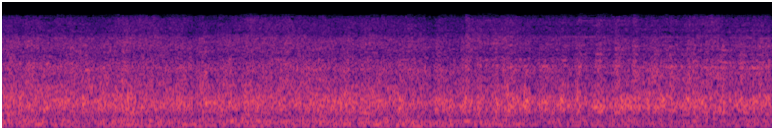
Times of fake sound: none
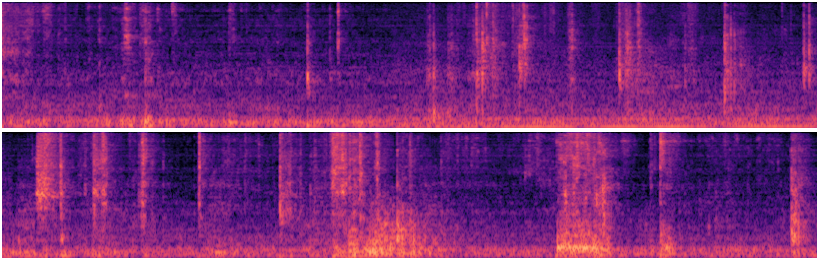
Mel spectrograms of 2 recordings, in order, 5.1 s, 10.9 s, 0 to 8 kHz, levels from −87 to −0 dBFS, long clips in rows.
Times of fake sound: 0.0-2.6 (vocoder, HiFi-GAN); 5.5-10.9

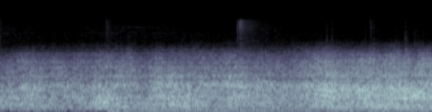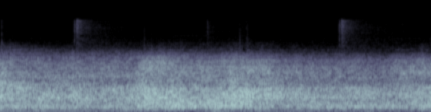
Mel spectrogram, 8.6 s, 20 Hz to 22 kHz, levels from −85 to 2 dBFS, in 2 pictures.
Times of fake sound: none

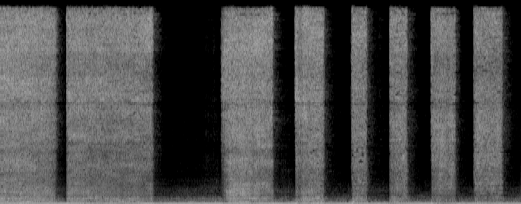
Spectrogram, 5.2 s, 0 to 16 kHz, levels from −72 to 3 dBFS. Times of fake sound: 0.0-3.1 (codec, SNAC); 3.8-4.6

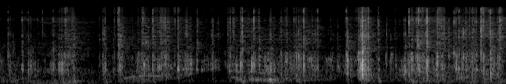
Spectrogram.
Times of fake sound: 0.6-3.7 (vocoder, Vocos)

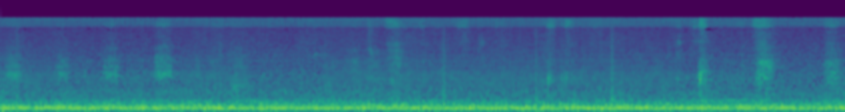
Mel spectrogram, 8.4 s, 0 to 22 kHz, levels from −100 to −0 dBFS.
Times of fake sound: 0.0-0.6 (vocoder, Vocos); 1.8-2.5; 3.2-6.8

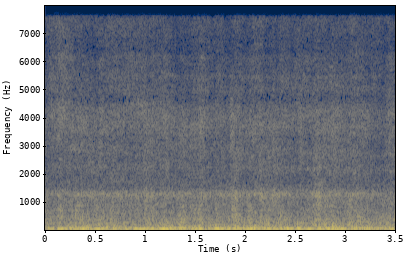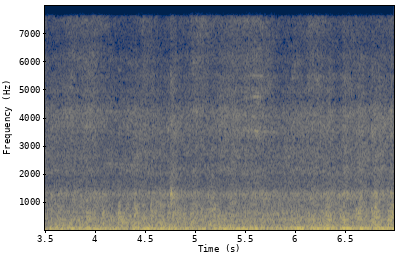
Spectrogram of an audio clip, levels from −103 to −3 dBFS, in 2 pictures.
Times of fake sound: none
